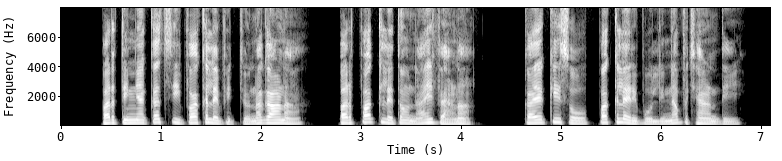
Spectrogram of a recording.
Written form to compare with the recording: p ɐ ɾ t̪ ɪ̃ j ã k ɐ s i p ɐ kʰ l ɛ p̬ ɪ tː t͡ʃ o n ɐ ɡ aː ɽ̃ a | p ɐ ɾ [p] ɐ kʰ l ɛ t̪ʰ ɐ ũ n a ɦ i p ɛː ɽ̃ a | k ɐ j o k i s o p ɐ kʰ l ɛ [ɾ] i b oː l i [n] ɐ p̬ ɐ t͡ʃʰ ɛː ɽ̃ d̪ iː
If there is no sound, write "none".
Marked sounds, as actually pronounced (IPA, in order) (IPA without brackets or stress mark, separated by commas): p, ɾ, n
